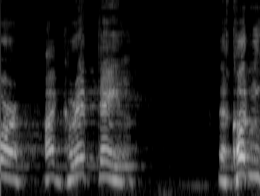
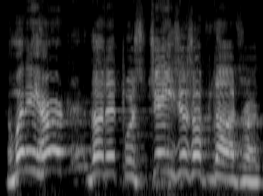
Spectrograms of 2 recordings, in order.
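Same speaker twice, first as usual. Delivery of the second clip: ordinary talk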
